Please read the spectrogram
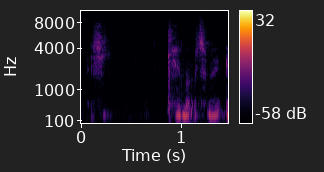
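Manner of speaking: hushed whisper, as if she crept up. Retold or imitated. Telling viewers how the lady crept up, whispered. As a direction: drop to a secret whisper.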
